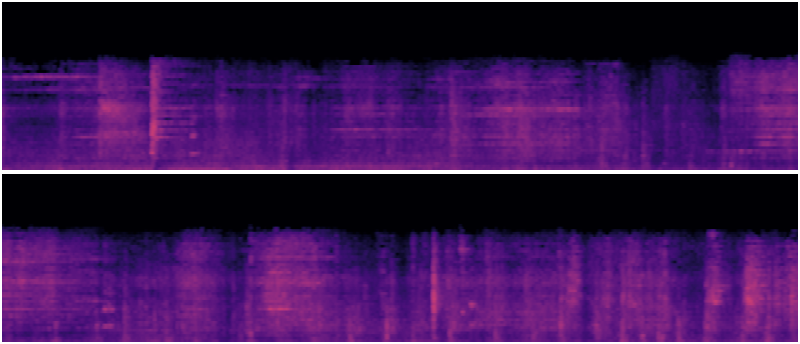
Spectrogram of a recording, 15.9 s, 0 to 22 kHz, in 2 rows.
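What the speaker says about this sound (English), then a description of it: "we catch L762 again, this time coming onto the freight lead to switch a couple of customers down the hill across from Winston" Freight local L762 rolls onto a freight lead near Winston, a steady loud rumble of railcars with clattering wheels and occasional high squeals of flanges on curved track, continuous throughout.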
